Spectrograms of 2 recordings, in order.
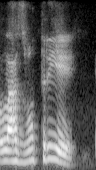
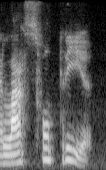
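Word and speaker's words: Lars von Trier: Todo mundo fala Las Fontrier. É Las Fontria.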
